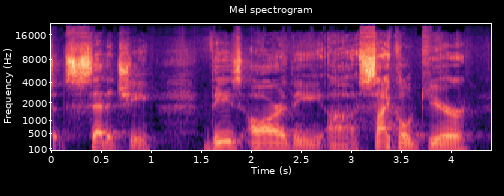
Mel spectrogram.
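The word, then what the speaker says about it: Sedici: correct me my italian-speaking friends but uh they pronounce it sedechi these are the cycle gear brand and very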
